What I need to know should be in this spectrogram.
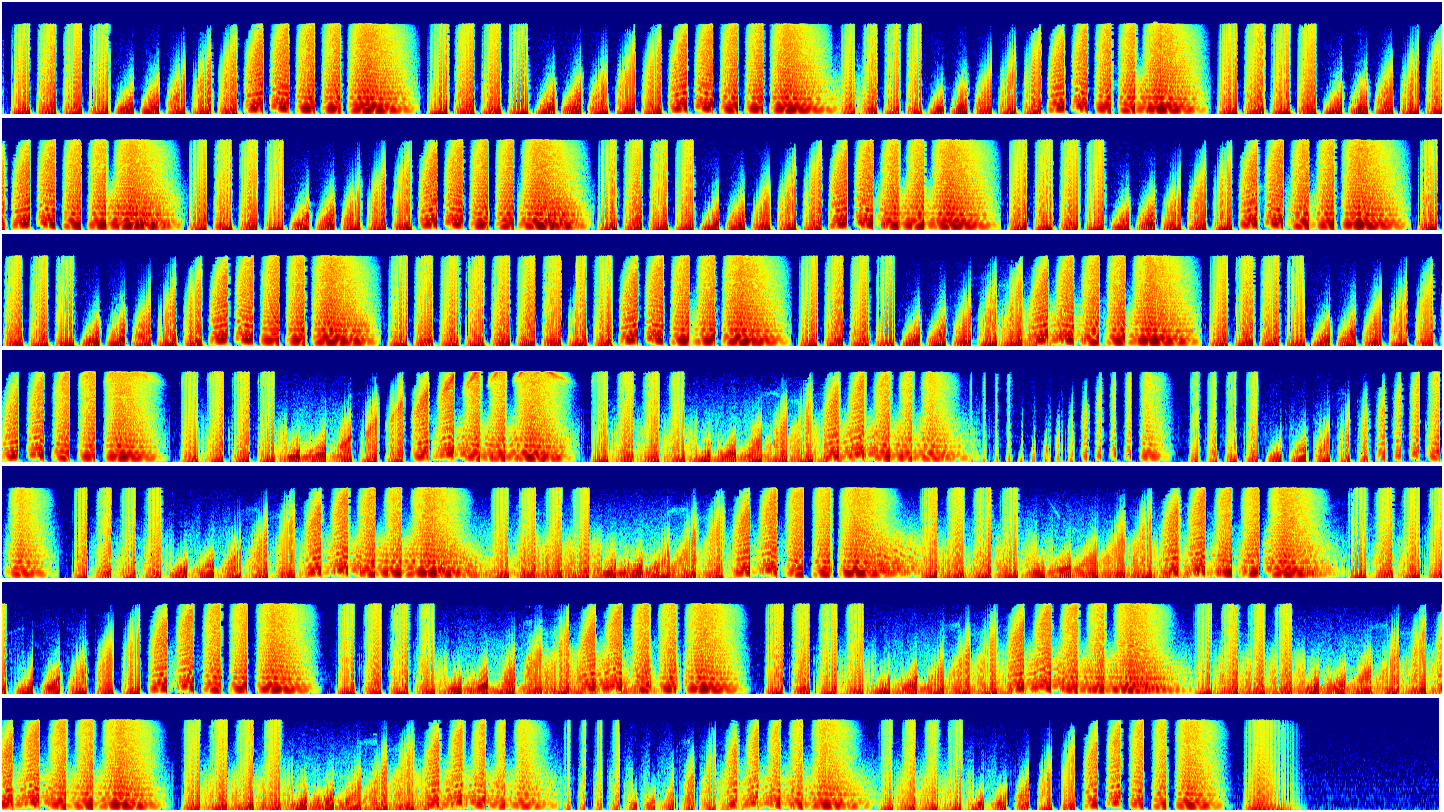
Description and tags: soundscapes for the end of the world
